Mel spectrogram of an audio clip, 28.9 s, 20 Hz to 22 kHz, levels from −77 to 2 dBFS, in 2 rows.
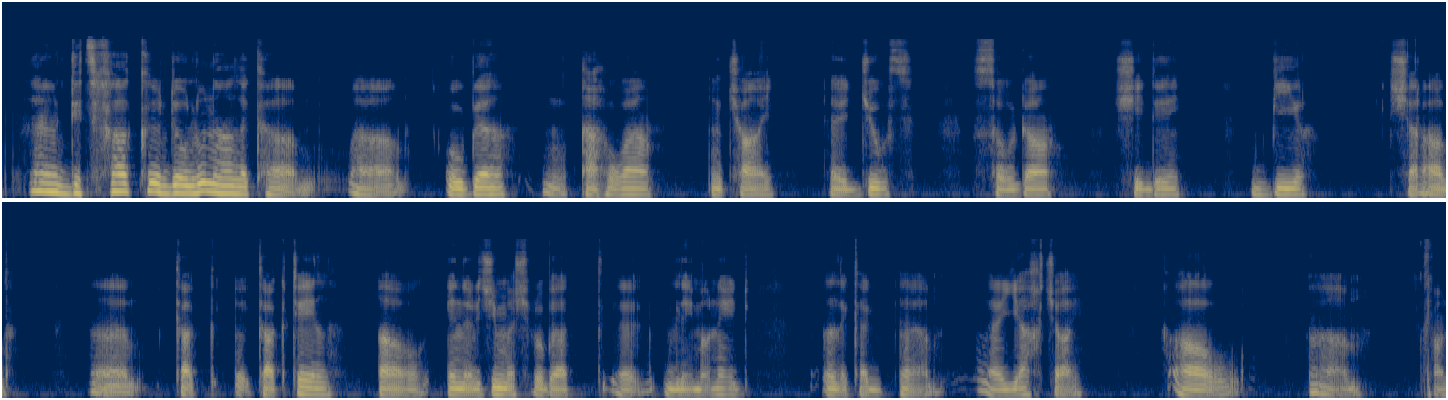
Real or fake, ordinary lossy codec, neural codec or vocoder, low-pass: fake; none; vocoder, 44.1 kHz, 128 mel bands every 512 samples, BigVGAN v2; 9.9 kHz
